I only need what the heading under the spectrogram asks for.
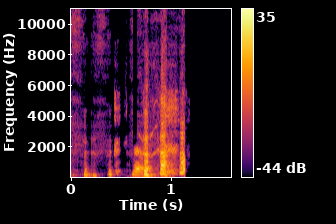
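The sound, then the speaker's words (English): A person coughs and hacks while going back to breathing air, in a quick series of rough, throaty bursts, a few small ones building to three louder, harsher hacks, then it stops abruptly into silence. “Transitioning back into, like, breathing air is a weird coughing and hacking from ….”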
